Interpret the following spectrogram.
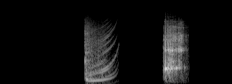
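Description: Two short cartoon-like sound effects: a quick pitched sound sliding upward, then a brief blip about half a second later.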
